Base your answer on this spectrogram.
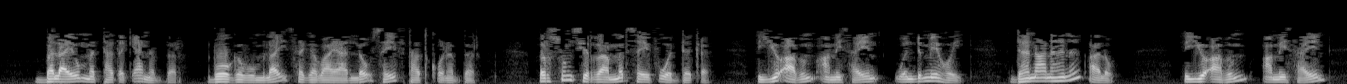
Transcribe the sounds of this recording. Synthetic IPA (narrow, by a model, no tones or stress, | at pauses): bəlajowmːət̪ʰːat̪ʼəkʼjanəbːəɾ | bəwɔɡəβumlajsəɡəβajalːəwsəjft̪ʰat̪ʼkʼonəbːəɾ | ʔɨɾsumsirːamːəd̪səjfuwɔd̪ːəkʼə | ʔɨjːoʔaβɨma̰mesajɪnwɔnd̪ɨmːeɦo̞j | d̪əhnanhɨnɨalə̰w | ʔɨjːoʔaβɨmʔame̞sajɪn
